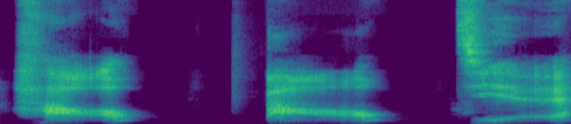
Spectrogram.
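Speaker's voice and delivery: HAO, BAO, JIE drawn out, dipping then rising; third tone. Shown as a demonstration. Teacher gives third-tone examples, HAO, BAO, JIE dipping then rising. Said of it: "practice this third".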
